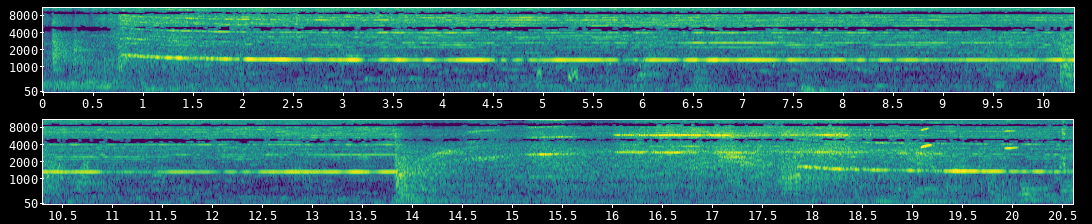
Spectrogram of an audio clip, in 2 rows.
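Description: A steady high-pitched machine whine that starts about a second in, dipping slightly in pitch before holding steady. It cuts off abruptly about 14 s in and starts again the same way near the end, over a low steady hum, with a few light knocks as the aluminium window frame is handled.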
